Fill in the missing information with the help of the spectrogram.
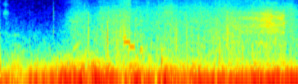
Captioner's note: radio beeps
